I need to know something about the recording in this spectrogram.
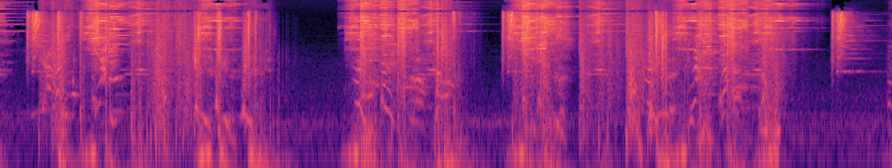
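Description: A magic staff crackles and whooshes through the air.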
